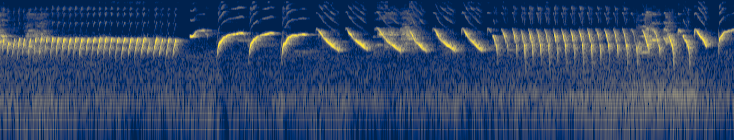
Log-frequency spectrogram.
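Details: Young canary singing, used as a prompt for reluctant canaries: opens with a fast buzzy roll, then arched whistled sweeps repeated several times a second, another trilled roll, and closing sweeps.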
